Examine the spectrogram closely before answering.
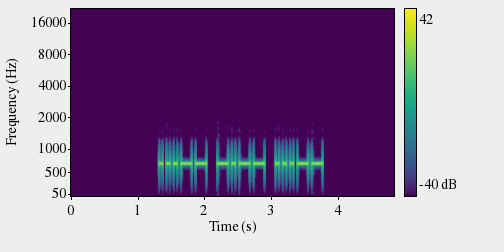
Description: Morse code, heard as a keyed tone, about 26 wpm, 700 Hz. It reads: 3Y3
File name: Speed-Racing - Three Letter-Number Combinations - 22wpm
